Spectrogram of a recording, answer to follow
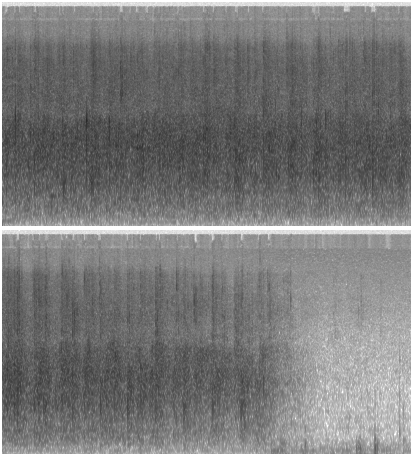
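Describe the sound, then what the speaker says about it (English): A high school audience applauds National Honor Society inductees with loud, sustained clapping that holds steady for about eight seconds, then fades quickly into near quiet. "Give them a round of applause"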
